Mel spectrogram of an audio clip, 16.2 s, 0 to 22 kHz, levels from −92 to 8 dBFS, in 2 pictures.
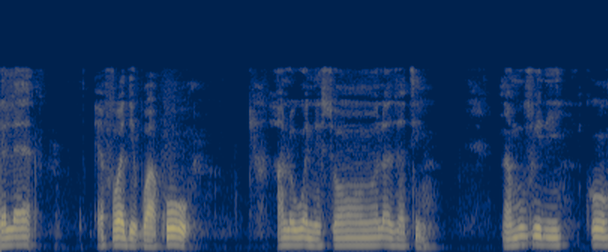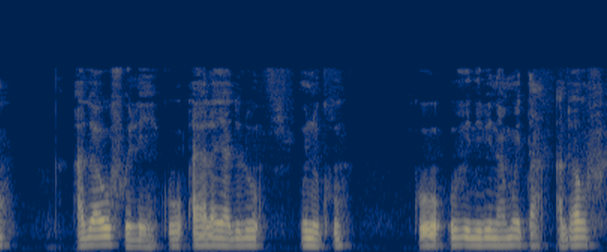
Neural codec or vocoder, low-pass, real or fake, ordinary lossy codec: none; 7.2 kHz; real; AAC, 64 kbps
